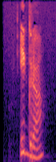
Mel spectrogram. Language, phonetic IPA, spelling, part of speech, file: Russian, [ɪˈɡra], игра, noun, Ru-игра.ogg
- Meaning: 1. game 2. a sport which is played (also спорти́вная игра́ (sportívnaja igrá)) 3. play in the following senses: Activity for amusement only, especially among the young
